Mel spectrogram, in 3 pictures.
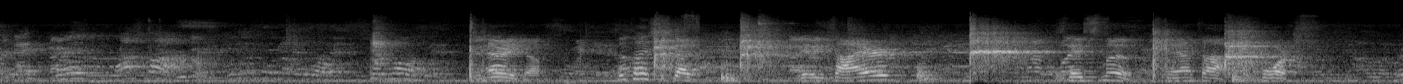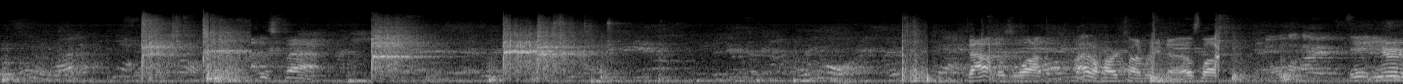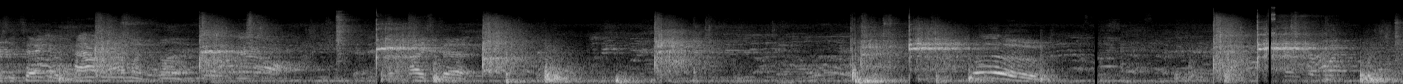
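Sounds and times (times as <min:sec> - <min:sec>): baseballs striking gloves and netting: 0:06.5 - 0:08.0, 0:09.2 - 0:10.4, 0:11.5 - 0:12.9, 0:15.4 - 0:16.5, 0:17.7 - 0:20.2, 0:23.0 - 0:23.4, 0:28.6 - 0:30.7, 0:31.4 - 0:35.2, 0:36.6 - 0:38.6, 0:40.0 - 0:42.0.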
